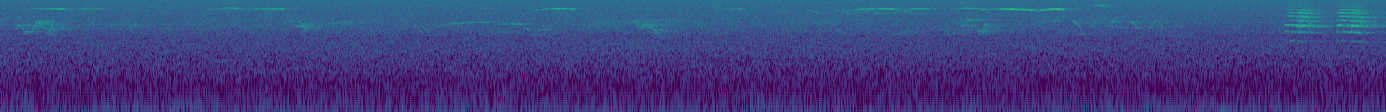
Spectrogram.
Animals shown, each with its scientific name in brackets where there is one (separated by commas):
Red-eyed Vireo (Vireo olivaceus), Cedar Waxwing (Bombycilla cedrorum), Blue Jay (Cyanocitta cristata), Common Yellowthroat (Geothlypis trichas), Eastern Wood-Pewee (Contopus virens)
